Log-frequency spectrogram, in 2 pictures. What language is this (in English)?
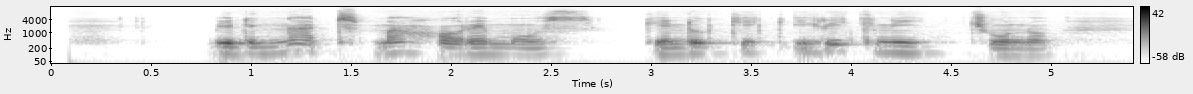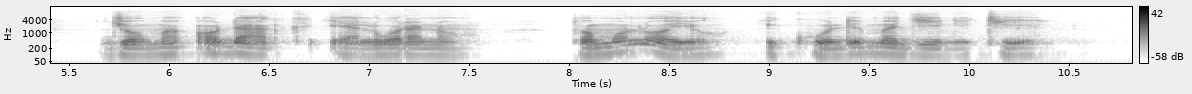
Luo (Kenya and Tanzania)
